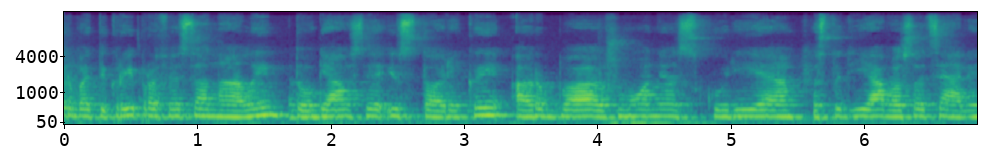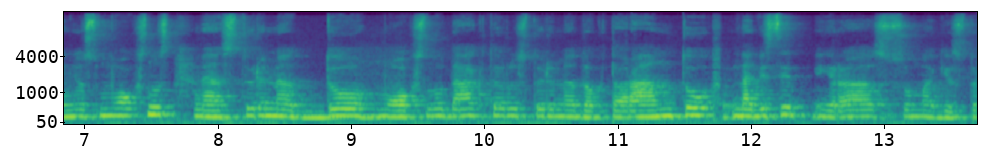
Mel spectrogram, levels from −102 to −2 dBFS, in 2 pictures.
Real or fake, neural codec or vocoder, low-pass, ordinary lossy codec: fake; vocoder, 44.1 kHz, 128 mel bands every 256 samples, BigVGAN v2; 14.4 kHz; AAC, 64 kbps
